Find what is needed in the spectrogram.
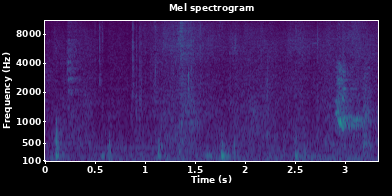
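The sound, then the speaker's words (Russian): Soft whimpers and a few short yips come from a large fluffy dog lying on an exam couch while vets examine it at the vet's. The sounds are quiet and scattered over low background noise. “Ветеринары в светло-голубых халатах осматривают большую пушистую собаку на кушетке.”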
